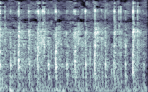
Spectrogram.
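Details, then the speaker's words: A removed axle from a Turbo S, with its outer CV joint turned by hand and no engine running, gives quiet, uneven clicks and taps. The outer joint is broken: the cup is trashed, but the cage is thought good. "like I said that axle was broken it's right here it was the outer of the axle is broken um you can hear it"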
